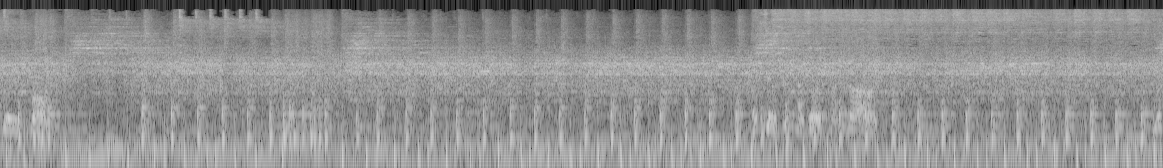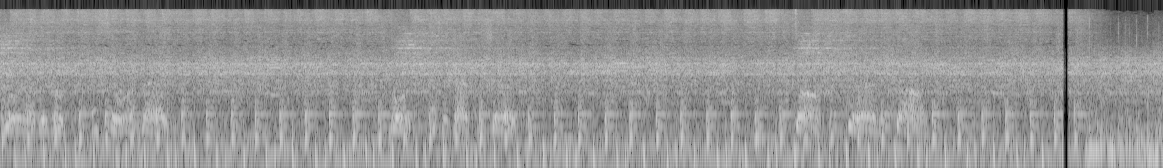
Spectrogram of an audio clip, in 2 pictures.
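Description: Hardcore punk band playing fast and loud: driving drum kit with distorted guitars and bass.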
